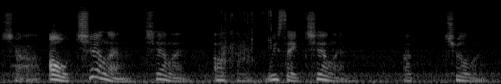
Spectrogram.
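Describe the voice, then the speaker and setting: Speaking at a fairly slow pace with an American accent, a woman is heard through audible room echo and noticeable background noise. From US South, South Carolina (Gullah Geechee area). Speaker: gardening YouTuber, military veteran. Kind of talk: livestream casual chat. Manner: chatty, halting with fillers.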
